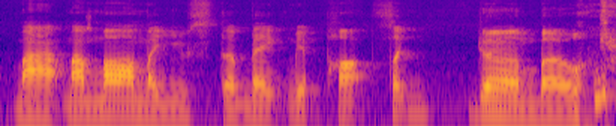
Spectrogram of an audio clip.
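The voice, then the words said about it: Louder put-on Alabama Southern accent. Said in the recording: “your Alabama accent ... the volume of your voice also increased”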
